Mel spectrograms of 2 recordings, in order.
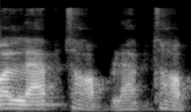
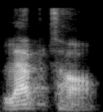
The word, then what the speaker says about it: laptop: รู้ ไว้ ด้วย ว่า ต่าง ชาติ จริง ๆ เขา อ่าน ว่า laptop นะ ครับ ไม่ ใช่ แลปท็อป What Would You Say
